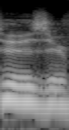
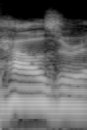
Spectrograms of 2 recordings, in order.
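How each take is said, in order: First: The first vowel sounds like 'oo'. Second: The first vowel sounds like 'ow'. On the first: This is how the family says the name. The speaker calls it right. "They'll all know it's Hooser from here on out" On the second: This is the common mistaken pronunciation. The speaker calls it wrong. "I bet nobody calls you Hauser after this anymore"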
